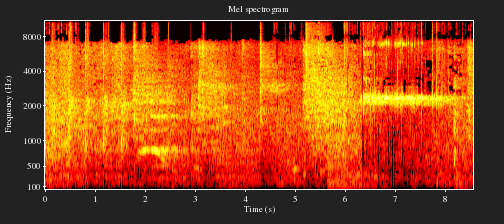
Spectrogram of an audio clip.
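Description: Ice hockey play on a rink: sticks and puck clacking, with players' shouts. Near the end, a referee's whistle sounds as one long steady blast of about a second and a half, stopping play.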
